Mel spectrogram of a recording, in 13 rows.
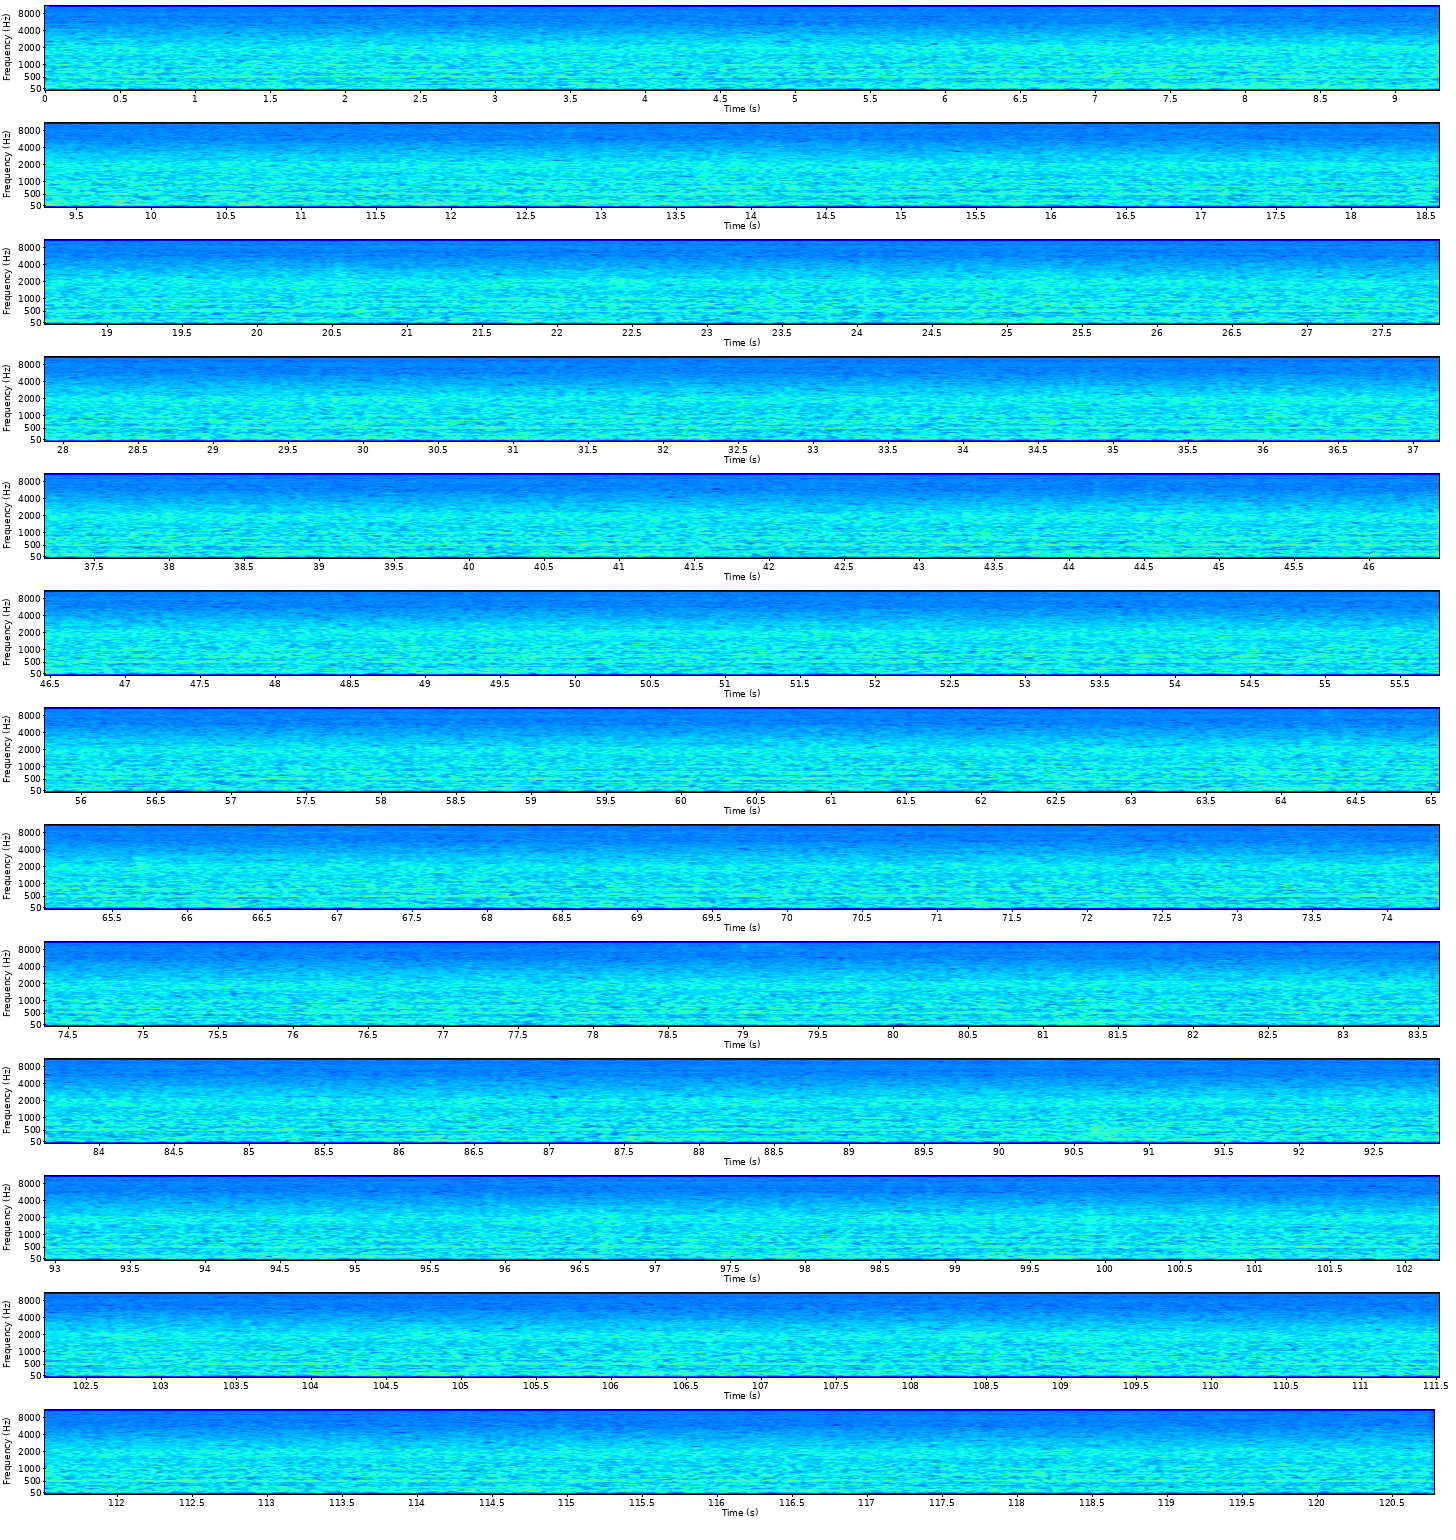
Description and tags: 170722 MediumFerry CarDeck R
Inside the car deck of a medium sized passenger ferry underway to the Island of Öland in Sweden. The deck is open to the sea on the fore and aft sections of the ship, so some sea chop can be heard in the rear. Drone of the diesel motors with a full frequency range dominates.
Recorded with a Zoom H2N. These are the REAR channels of a 4ch surround recording. Mics set to 120° dispersion.
engine, interior, ferry, field-recording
